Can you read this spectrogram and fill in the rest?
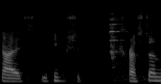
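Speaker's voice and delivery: low, hushed, whispered undertone. Going down the stairs, asking the group whether to trust him: low, hushed voice. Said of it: "In a low, hushed voice".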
